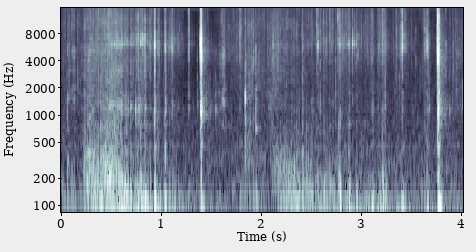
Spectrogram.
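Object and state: Dry bar soap being shaved.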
